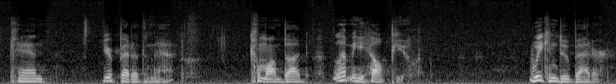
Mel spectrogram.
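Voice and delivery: soft, gentle coaxing; encouraging brother. Acted. The Spirit encouraging Ken to do better, softly. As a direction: coax him kindly, like an older brother. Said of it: "he says".

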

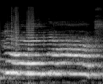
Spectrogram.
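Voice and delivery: loud, high sports-parent cheer; full-throated stadium cheer; cheering shout. Retold or imitated. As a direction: yell for your son at the game. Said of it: "And I'm going".

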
